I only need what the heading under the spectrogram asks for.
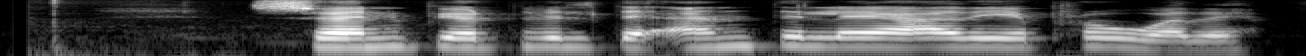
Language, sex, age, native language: Icelandic, female, 30-39, Icelandic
